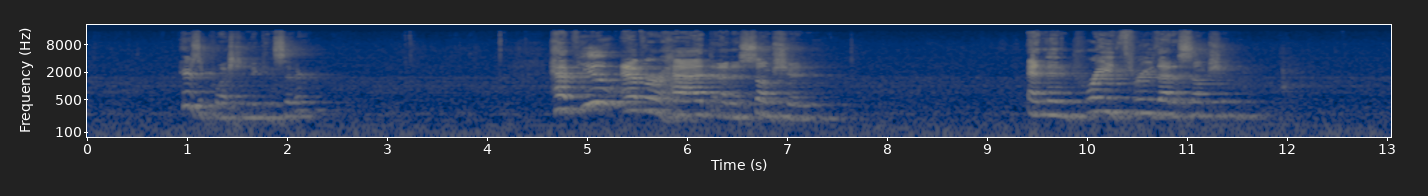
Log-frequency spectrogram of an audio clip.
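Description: A middle-aged man speaks calmly through a microphone in a large echoing hall, with long pauses.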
